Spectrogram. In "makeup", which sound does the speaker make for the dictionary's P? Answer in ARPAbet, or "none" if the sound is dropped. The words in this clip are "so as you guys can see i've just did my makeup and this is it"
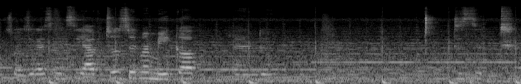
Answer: P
